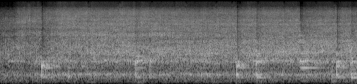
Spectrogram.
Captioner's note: sizzling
